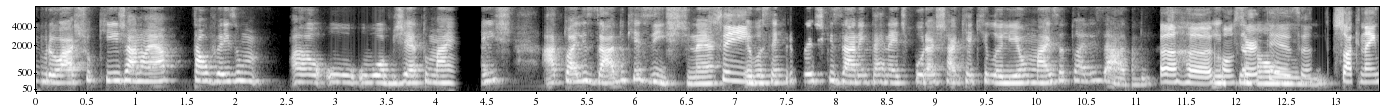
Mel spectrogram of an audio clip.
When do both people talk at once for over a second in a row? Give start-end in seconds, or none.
11.7-12.9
